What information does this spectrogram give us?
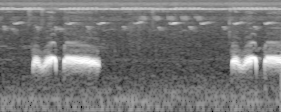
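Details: Spotted dove in a forest-style calling lure: a wavering coo followed by a long level croo, repeated after about two seconds, over faint high insect ticking.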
